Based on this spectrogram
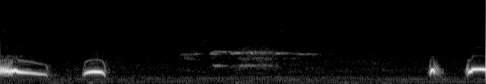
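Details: Decoy spotted dove calling to provoke wild doves; a falling coo and a short note, a faint distant sound in the pause, then two short coos start the next phrase.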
